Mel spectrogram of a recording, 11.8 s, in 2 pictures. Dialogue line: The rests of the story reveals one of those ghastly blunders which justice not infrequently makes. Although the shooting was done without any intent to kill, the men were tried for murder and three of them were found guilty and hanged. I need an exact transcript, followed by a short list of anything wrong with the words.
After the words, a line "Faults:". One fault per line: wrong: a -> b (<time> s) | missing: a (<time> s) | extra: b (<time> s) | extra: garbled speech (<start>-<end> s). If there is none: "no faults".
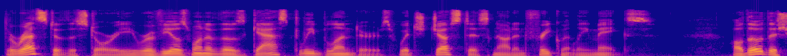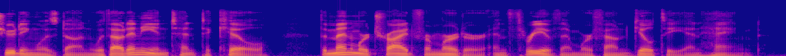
The rest of the story reveals one of those ghastly blunders which justice not infrequently makes. Although the shooting was done without any intent to kill, the men were tried for murder and three of them were found guilty and hanged.
Faults:
wrong: rests -> rest (0.1 s)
